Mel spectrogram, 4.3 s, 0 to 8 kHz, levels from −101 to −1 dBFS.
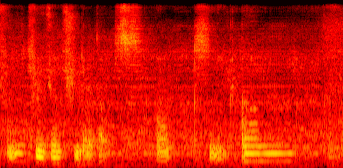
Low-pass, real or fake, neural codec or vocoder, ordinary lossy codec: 7.2 kHz; fake; codec, 44.1 kHz, 3.4 kbps, Pupu-Codec; none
